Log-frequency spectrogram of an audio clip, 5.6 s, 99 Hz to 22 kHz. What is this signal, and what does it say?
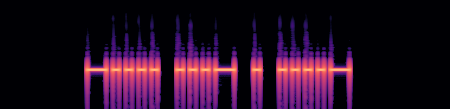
Morse code, heard as a keyed tone, about 15 wpm, 700 Hz. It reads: 6VE4
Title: Four Challenging Letter-Number Combinations 15wpm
